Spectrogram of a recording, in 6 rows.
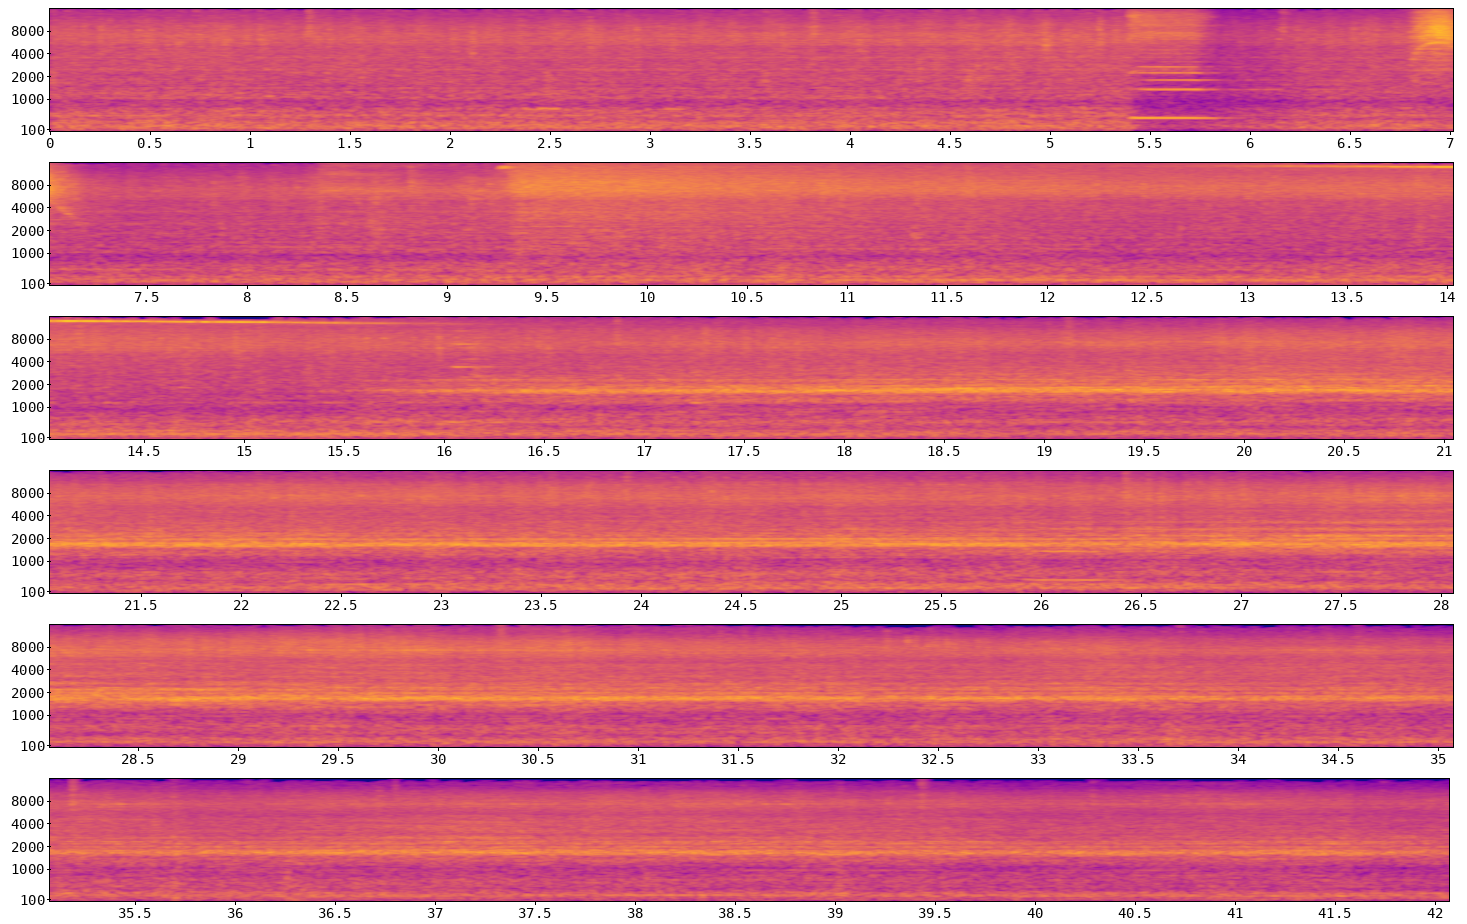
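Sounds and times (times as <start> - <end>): diesel locomotive drone: 0.0 - 42.0
locomotive horn: 5.4 - 6.2, 25.7 - 26.8
high whine: 9.9 - 31.8.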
